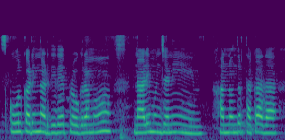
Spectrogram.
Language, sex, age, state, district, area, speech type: Kannada, female, 30-45, Karnataka, Bidar, rural, spontaneous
